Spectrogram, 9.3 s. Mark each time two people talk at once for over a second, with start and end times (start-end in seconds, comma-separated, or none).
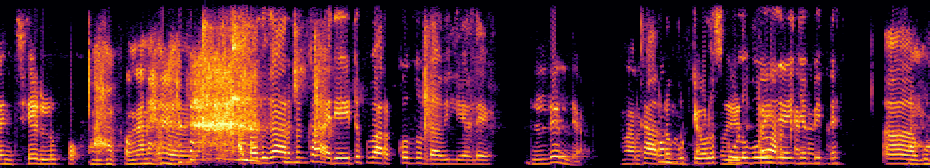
6.5-8.4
